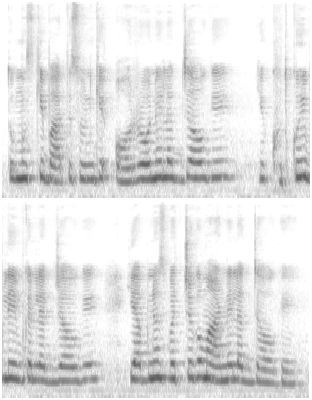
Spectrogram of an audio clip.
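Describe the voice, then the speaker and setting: A woman's voice: high voice, fairly even intonation, brisk, highs cut off. A woman giving a heartfelt motivational talk, mixing Hindi and English, coaxing and intimate, often dropping to a whisper. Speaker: motivational speaker.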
